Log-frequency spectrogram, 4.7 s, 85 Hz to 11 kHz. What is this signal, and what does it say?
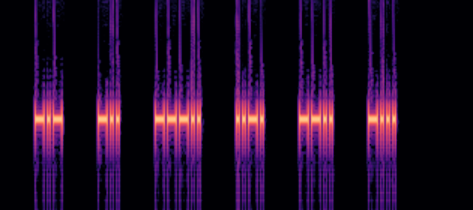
Morse code, heard as a keyed tone, about 40 wpm, spaced as for 19 wpm, 700 Hz. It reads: KD8FZB
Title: USA Call Signs - 6 Characters - 4x Character Spacing - 40wpm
